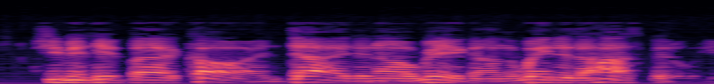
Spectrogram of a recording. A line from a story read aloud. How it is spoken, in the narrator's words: he cried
